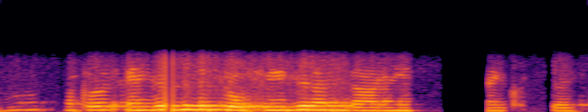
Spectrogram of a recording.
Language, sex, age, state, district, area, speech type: Malayalam, female, 30-45, Kerala, Palakkad, rural, conversation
